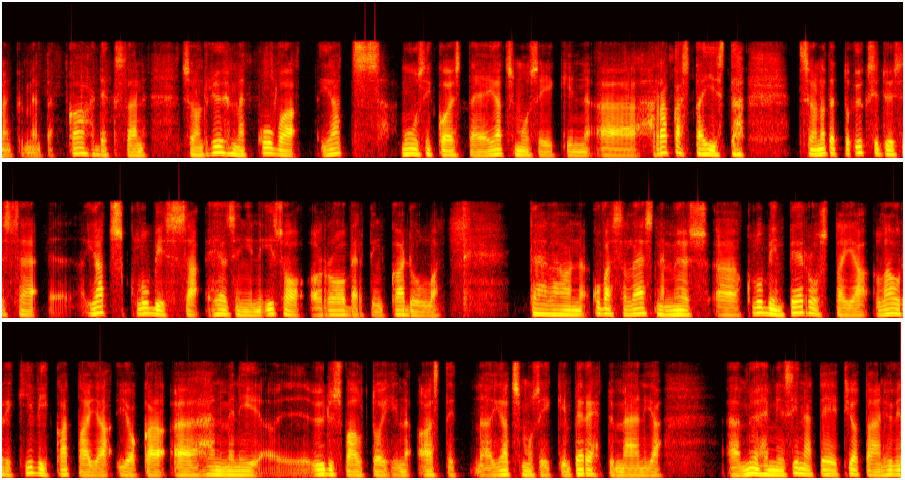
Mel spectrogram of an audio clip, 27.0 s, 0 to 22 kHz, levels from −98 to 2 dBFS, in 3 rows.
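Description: Speech here, carrying clock slip clicks from 0.11 s right through to 26.94 s: a faint, steady ticking about every tenth of a second, a few hundred in all, loudest under sustained voiced sound. It sounds like single samples getting dropped or doubled at a fixed rhythm, most likely two devices running on their own clocks with nothing tying them together, drifting apart by a couple of hundred ppm. It rides on top of a light Speex coding layer with nothing above 7.6 kHz.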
